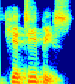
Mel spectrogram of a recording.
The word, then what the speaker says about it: Kiatipis: The reality is it's Kiatipis. It's a Greek name.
